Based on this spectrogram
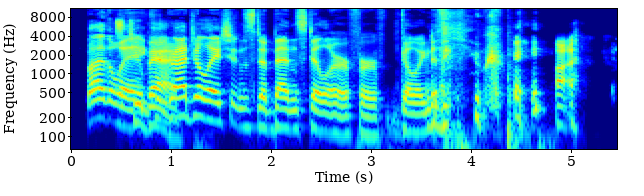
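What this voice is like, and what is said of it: Usual voice. Nothing is said of it.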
